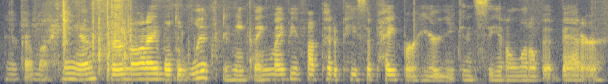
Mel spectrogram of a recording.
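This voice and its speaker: A woman hosting a casual craft tutorial with a gravelly voice and a slightly sore throat, murmuring unhurriedly as she works. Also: lowish voice, level tone, brisk, background noise. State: slightly sore throat, clearing it now and then. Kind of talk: casual hands-on craft tutorial, talking while working.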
